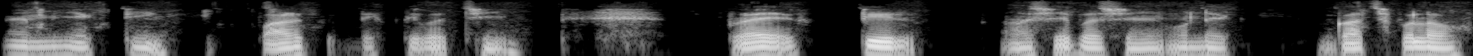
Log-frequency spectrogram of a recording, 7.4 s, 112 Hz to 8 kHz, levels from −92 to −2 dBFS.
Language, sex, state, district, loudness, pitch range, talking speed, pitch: Bengali, male, West Bengal, Malda, -22 LUFS, 105-115 Hz, 80 wpm, 110 Hz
